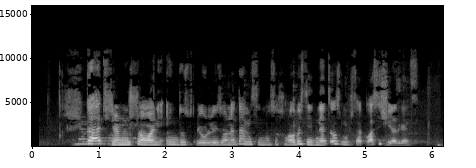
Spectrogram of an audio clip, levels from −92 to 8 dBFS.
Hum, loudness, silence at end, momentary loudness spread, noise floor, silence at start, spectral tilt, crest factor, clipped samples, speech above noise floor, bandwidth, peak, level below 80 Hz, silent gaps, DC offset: none; -23 LUFS; 0.05 s; 17 LU; -51 dBFS; 0.55 s; -4 dB/octave; 20 dB; under 0.1%; 28 dB; 10.5 kHz; -4 dBFS; -76 dBFS; none; under 0.1%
